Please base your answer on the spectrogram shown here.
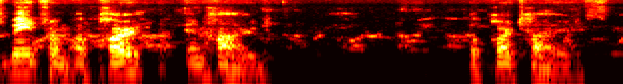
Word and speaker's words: apartheid: I mean, I I' used both of them, but well, I don't know if I've ever said, no, apartheid is what they say.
